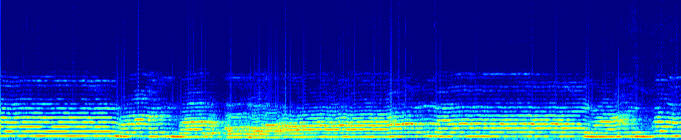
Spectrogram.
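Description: Background music: a single sung or instrumental melody line holding long notes with slow slides between them.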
